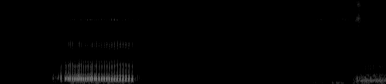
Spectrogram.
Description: how can cats sound like this...?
